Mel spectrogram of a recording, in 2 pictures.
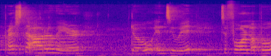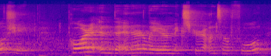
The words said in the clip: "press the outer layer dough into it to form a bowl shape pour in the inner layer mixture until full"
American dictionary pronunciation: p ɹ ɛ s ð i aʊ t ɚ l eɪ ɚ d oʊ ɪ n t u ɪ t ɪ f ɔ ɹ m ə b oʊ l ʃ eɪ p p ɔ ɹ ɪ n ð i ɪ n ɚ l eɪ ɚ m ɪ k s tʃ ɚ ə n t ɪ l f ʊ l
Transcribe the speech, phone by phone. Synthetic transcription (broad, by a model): p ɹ ɛ s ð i aʊ t ɚ l eɪ ɚ d oʊ ɪ n t u ɪ t ɪ f ɔ ɹ m ə b oʊ l ʃ eɪ p p ɔ ɹ ɪ n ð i ɪ n ɚ l eɪ ɚ m ɪ k s tʃ ɚ ə n t ɪ l f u l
